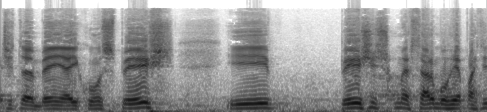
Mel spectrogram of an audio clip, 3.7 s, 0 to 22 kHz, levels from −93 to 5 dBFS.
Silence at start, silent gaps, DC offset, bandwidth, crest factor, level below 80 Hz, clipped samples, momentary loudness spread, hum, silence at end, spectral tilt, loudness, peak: 0 s; none; under 0.1%; 16.5 kHz; 10 dB; -30 dBFS; 0.8%; 11 LU; none; 0 s; -4.5 dB/octave; -9 LUFS; 0 dBFS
